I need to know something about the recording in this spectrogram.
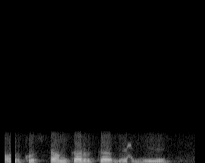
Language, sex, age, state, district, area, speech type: Hindi, male, 30-45, Uttar Pradesh, Mau, urban, conversation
